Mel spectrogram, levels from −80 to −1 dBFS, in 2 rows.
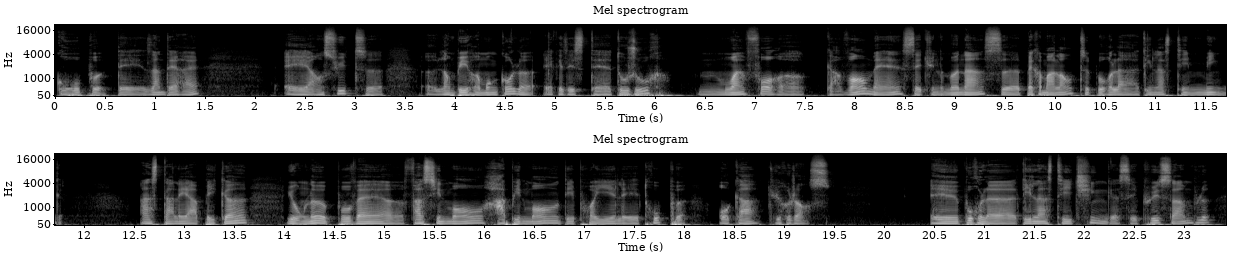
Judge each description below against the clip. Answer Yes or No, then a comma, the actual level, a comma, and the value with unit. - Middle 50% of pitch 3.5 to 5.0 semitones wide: No, average, 2.7 semitones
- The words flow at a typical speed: No, slow, 105 wpm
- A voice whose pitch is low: Yes, low, 100 Hz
